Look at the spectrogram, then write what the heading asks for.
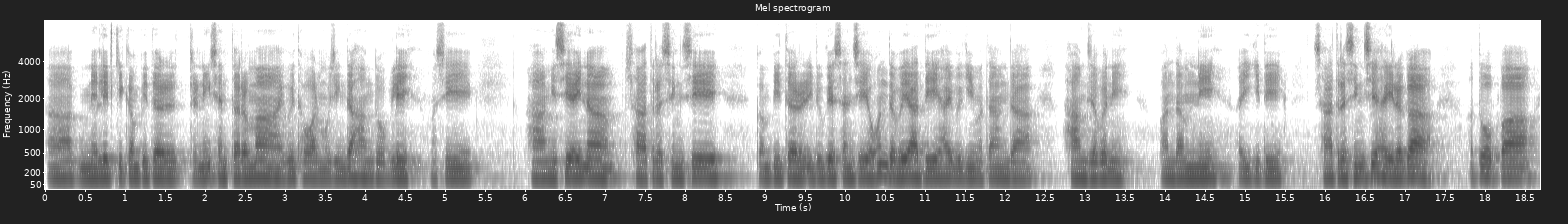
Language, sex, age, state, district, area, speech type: Manipuri, male, 30-45, Manipur, Thoubal, urban, spontaneous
